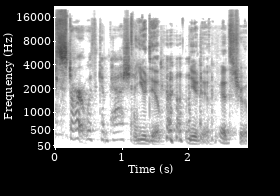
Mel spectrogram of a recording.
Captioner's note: chuckling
